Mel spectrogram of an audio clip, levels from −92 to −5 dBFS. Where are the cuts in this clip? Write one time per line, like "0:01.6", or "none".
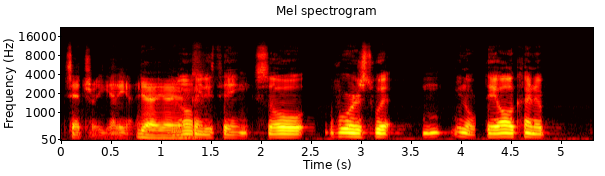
0:01.3
0:02.5
0:04.1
